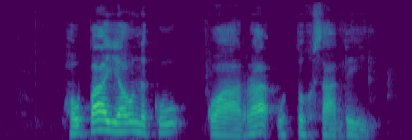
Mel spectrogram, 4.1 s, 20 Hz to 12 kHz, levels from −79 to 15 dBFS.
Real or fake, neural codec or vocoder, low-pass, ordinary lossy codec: fake; vocoder, 44.1 kHz, 128 mel bands, Pupu-Vocoder; 10.8 kHz; Opus, 64 kbps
